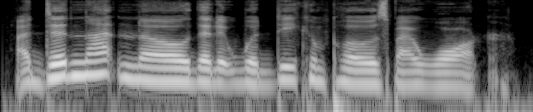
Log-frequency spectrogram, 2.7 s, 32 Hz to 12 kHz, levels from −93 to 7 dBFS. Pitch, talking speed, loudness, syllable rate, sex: 160 Hz, 225 wpm, -17 LUFS, 5.8 syllables/s, female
